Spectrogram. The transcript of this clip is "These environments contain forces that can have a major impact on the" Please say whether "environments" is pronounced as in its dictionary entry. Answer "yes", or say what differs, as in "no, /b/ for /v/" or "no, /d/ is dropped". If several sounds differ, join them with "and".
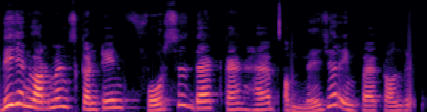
yes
